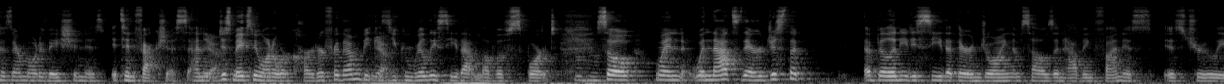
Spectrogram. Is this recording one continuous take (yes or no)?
no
